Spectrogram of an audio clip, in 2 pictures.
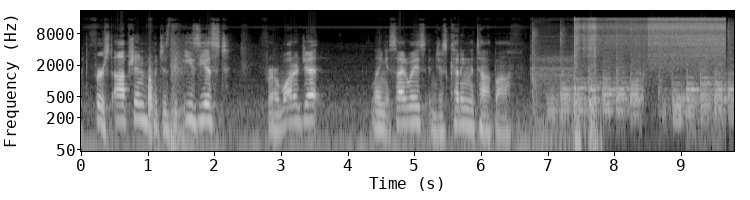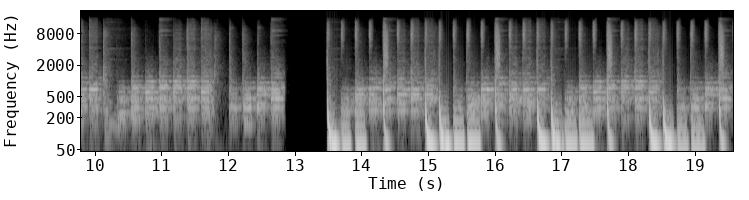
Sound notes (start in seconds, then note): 7.3 water jet hisses; 10.4 groovy music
